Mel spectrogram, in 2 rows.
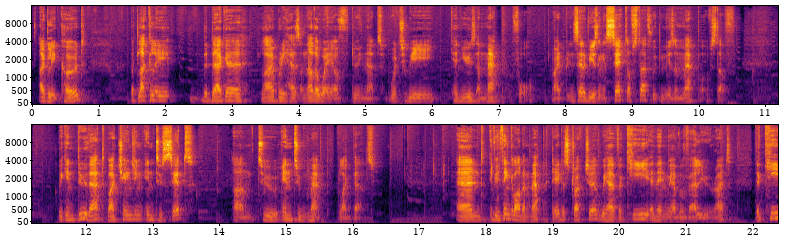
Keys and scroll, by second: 11.5 Escape, 13.4 ctrl+BackSpace, 17.3 Return.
